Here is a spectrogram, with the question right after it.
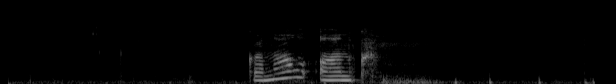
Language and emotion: Russian, neutral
